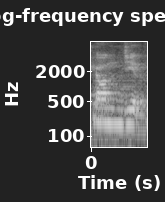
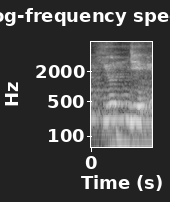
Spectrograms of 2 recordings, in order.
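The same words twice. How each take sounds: First: The name is pronounced the Korean way. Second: The name is pronounced as the romanized spelling reads. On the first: The speaker calls it right. "dibaca Koreanya itu Hyunjin" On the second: The speaker calls it wrong. "bukan Hyunjin"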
